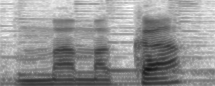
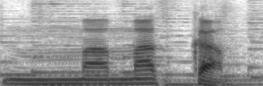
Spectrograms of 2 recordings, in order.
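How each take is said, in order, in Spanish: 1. La sílaba final ka lleva el acento. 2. La sílaba final ka no es tónica. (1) "la mayor fuerza de voz va a llevar en K" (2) "no es mamá K"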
